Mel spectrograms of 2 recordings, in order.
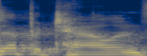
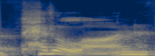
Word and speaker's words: Epitalon: Now, Epitalon or Epitalon, however you want to pronounce it, I don't mind, but I'll probably call it Epitalon. That's what I've been calling it for over a decade.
